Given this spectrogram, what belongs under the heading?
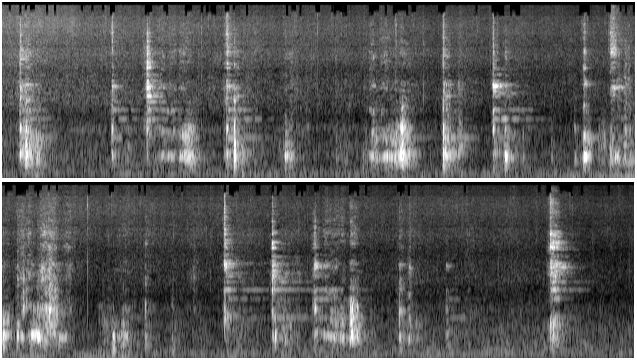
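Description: Curry leaves dropped into hot oil in a pan while cooking chicken mandi crackle and splutter in a quick, irregular run of sharp pops and stirring clatter, close and fairly loud, with no talking.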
